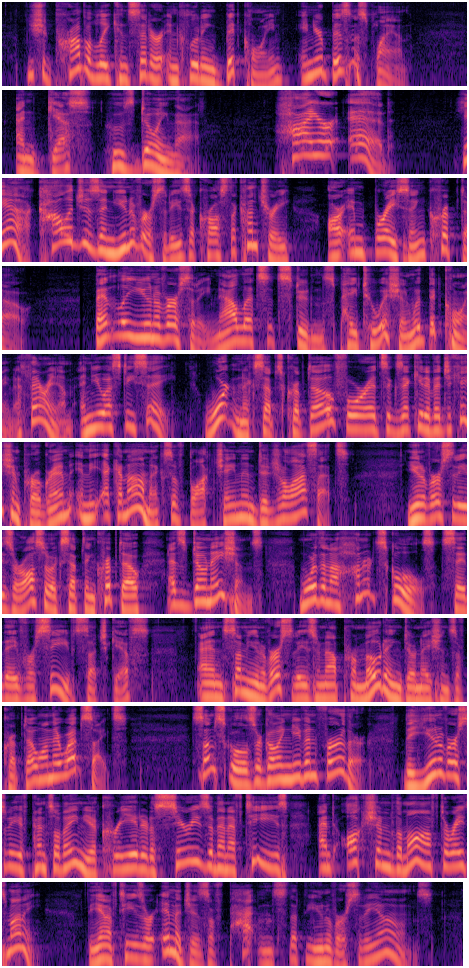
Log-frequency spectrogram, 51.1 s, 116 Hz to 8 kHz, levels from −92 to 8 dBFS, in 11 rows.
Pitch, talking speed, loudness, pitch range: 175 Hz, 135 wpm, -20 LUFS, 140-210 Hz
